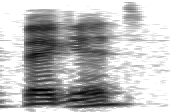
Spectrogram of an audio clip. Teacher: the accent is on the first syllable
